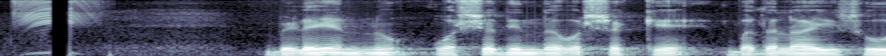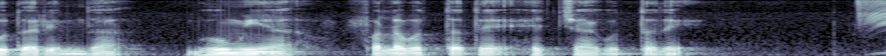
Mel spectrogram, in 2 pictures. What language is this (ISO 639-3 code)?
kan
